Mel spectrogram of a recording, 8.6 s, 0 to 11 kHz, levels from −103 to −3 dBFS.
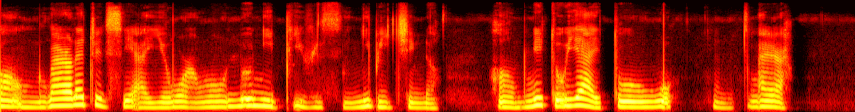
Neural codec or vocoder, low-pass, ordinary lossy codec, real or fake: codec, 24 kHz, 0.9 kbps, WavTokenizer, small release; 9.9 kHz; none; fake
